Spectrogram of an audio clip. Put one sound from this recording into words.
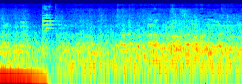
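A crowd of men murmurs and calls out in an echoing hall.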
